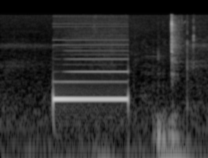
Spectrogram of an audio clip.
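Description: A telephone busy tone sounds after a call is cut off: one loud, steady, mid-pitched beep lasting under a second, followed by faint rustling noise.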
